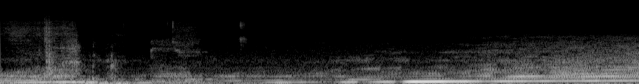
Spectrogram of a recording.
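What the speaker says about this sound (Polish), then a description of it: "Posłuchajcie, jak to fajnie gada, jak on się rozpędza jak nabiera tej prędkości obrotowej" A fifth-generation Suzuki Swift Sport engine revs up as it accelerates, the pitch climbing steadily with a low rumble underneath, fairly close and moderately loud.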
